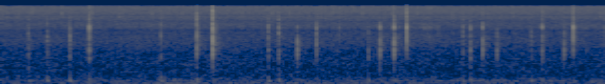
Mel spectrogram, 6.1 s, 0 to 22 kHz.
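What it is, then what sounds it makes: Plastic bottle tapped with fingernails. A clear plastic micellar water bottle, filled with liquid and held in hand, is tapped with fingernails in a quick, irregular series of soft, bright clicks. Each tap is short and dry, ringing around 2.9 kHz over a quiet low rumble, with no resonance after it.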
